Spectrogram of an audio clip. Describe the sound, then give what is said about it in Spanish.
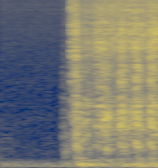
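A car engine cranks and catches after a brief near-silence, then runs with a loud, steady roar to the end. “En Karen, seguimos con motores encendidos.”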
